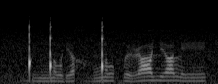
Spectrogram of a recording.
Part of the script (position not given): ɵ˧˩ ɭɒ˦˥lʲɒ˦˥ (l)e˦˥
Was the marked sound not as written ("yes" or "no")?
no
